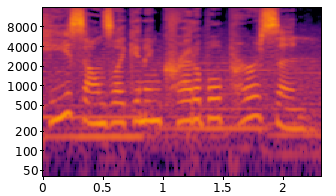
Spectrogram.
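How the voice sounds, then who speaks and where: High, earnest young boy. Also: normal speed. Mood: encouraging. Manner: sincere, caring, youthful. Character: earnest, kind young boy learning to steer his life. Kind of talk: English-dubbed video game cutscene acting. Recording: dramatic game music behind the voice.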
